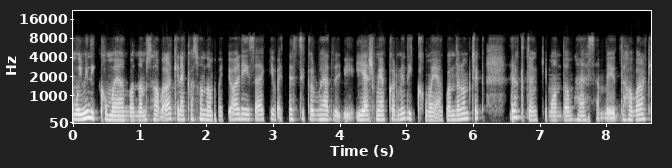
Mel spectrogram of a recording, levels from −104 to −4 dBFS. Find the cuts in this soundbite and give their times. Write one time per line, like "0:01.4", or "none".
none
